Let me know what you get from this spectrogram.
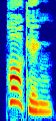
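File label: "parking", British English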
